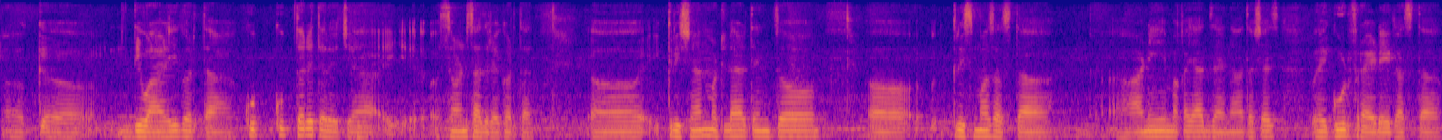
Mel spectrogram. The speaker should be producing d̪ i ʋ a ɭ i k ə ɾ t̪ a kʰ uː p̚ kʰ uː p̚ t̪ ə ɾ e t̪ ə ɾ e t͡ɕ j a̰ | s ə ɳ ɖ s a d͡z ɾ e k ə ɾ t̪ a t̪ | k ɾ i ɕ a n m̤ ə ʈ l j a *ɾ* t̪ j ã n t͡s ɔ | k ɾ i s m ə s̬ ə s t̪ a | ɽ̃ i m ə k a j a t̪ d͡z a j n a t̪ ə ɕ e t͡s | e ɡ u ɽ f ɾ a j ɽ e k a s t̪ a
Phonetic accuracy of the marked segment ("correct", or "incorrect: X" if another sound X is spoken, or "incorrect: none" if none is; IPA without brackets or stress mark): correct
